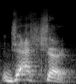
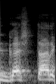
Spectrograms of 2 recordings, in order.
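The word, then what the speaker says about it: gesture: लेकिन इसकी सही प्रोनाउंसिएशन होती है जेस्चर। जेस्चर, जैस चर, चरसी, हाँ वो चर वाला चा और रा वो होती है। अब ध्यान रखना ये तुम्हारे सामने आया ना तो इसे गस्टर, गैस्टर, गुस्टर मत पढ़ना, जेस्चर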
